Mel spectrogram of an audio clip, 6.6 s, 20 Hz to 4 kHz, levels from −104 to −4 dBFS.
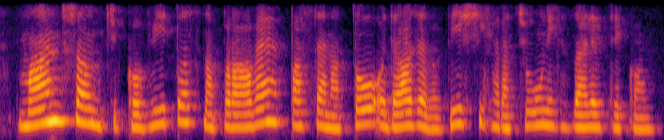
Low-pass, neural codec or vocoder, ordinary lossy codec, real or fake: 3.6 kHz; codec, 16 kHz, 8 kbps, FreqCodec, smaller model; none; fake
